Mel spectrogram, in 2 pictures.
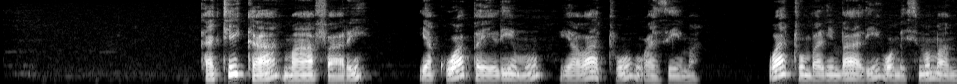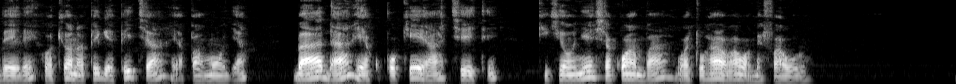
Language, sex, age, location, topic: Swahili, male, 25-35, Dar es Salaam, education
